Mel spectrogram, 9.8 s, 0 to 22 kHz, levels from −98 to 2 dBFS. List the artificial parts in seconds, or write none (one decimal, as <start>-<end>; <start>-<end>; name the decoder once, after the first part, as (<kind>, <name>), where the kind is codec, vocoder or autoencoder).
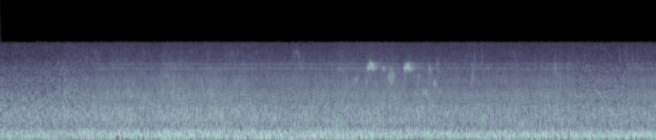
1.4-8.6 (vocoder, Vocos); 9.4-9.8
